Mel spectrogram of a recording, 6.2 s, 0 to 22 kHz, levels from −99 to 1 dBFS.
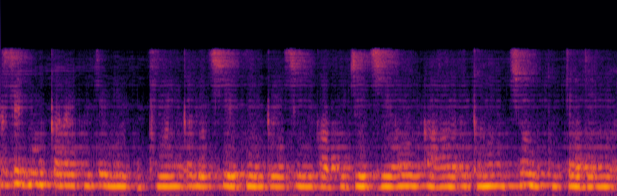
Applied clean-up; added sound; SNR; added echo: neural separator model SepFormer DNS4.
